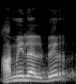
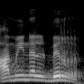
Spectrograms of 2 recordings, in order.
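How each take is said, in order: The two takes are said the same way.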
